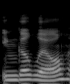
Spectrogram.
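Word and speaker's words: Inga-Lill: that was really good, but his wife is Inga Lil. Is that how you pronounce That's it?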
